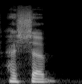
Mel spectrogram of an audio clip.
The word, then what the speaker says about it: هالشاب: It's really هذا الشاب, but it gets compressed altogether and goes Hashab. Mm-hmm. So that's how you say it. Min Hashab.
